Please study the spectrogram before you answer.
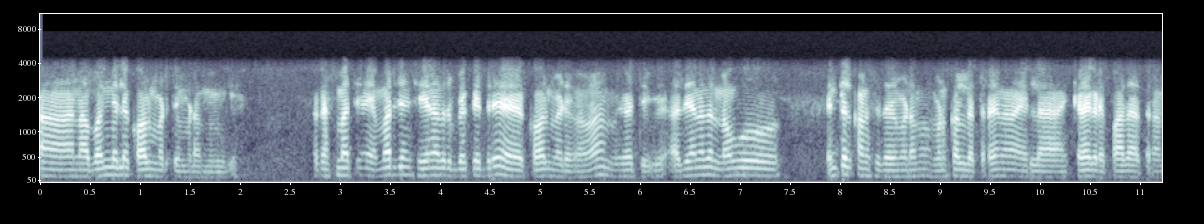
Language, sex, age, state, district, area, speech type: Kannada, male, 18-30, Karnataka, Koppal, urban, conversation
